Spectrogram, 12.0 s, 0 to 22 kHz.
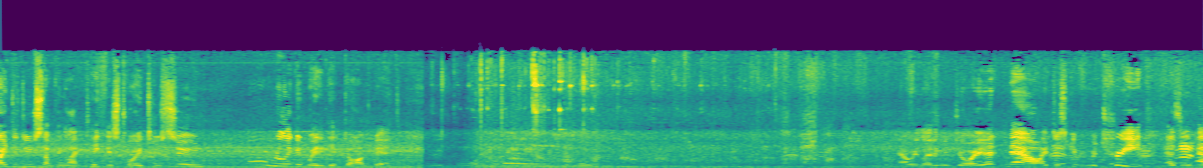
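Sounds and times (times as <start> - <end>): dog whimpering: 4.7 - 6.4.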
